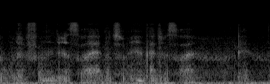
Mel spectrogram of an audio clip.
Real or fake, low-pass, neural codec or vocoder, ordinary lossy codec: fake; 7.2 kHz; autoencoder, 22.05 kHz, a latent of 192 numbers a frame, VITS, trained on many speakers; MP3, 64 kbps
